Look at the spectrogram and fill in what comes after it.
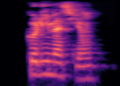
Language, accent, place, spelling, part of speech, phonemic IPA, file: French, France, Lyon, collimation, noun, /kɔ.li.ma.sjɔ̃/, LL-Q150 (fra)-collimation.wav
- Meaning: collimation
